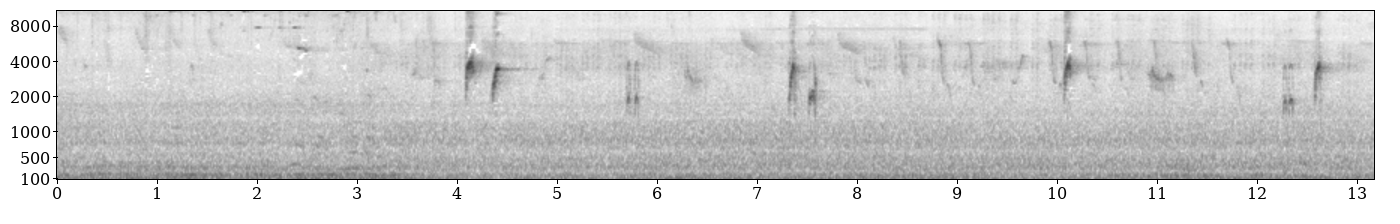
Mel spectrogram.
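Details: Red-whiskered bulbul (Pycnonotus jocosus) at Shenzhen University in September, calling: sharp, bright chirps a few seconds apart among softer twittering, with a thin high insect-like tone early and a steady low hum throughout.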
